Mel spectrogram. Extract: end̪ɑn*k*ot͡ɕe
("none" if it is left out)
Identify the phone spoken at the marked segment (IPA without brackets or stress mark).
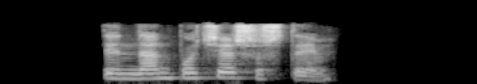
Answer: p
